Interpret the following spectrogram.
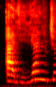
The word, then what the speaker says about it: allillanchu: Para los que no hemos podido pronunciar bien la doble L, les tenemos un truco. Solamente tienes que exagerar los pómulos, como yo, qhawarimuaychis. Y decimos, allillanchu imaynallan.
